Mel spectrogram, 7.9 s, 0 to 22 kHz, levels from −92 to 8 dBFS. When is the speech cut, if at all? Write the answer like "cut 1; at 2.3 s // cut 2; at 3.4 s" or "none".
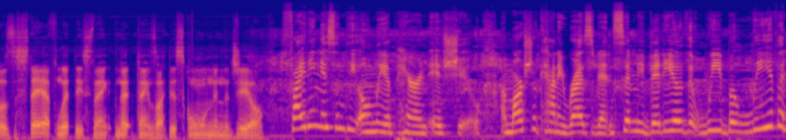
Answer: none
